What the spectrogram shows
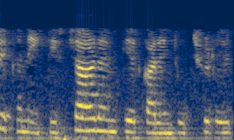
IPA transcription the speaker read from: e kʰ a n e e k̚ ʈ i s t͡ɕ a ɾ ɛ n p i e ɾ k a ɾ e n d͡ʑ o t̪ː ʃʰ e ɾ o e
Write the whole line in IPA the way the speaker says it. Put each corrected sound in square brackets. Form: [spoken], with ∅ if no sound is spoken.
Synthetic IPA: e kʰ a n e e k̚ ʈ i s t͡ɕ a ɾ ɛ [m] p i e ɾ k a ɾ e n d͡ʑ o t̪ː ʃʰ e ɾ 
